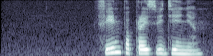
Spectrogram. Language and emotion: Russian, neutral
